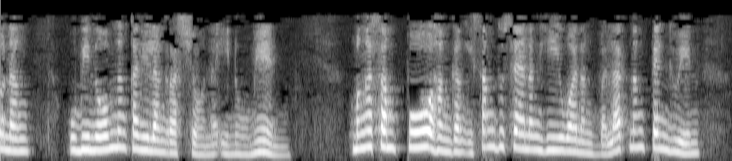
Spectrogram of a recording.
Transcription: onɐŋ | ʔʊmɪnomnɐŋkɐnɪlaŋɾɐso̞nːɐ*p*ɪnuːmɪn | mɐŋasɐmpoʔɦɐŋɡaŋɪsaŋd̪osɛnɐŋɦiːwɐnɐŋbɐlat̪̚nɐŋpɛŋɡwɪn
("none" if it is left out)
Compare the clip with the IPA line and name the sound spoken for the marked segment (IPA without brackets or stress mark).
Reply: ʔ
